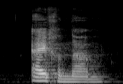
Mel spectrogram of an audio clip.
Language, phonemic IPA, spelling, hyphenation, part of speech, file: Dutch, /ˈɛi̯.ɣəˌnaːm/, eigennaam, ei‧gen‧naam, noun, Nl-eigennaam.ogg
- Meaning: proper noun, the (capitalized) name of a particular person, place, organization or other individual entity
